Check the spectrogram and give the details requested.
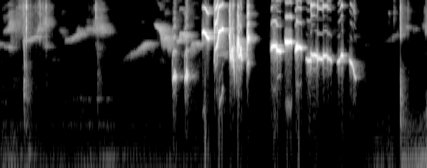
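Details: Oriental magpie-robin singing as a lure meant to set other magpie-robins singing, described as a rolling, lively singer; faint high notes, then a dense run of sharp chirps and clear whistled slurs stepping downward, about two per second.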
